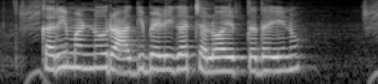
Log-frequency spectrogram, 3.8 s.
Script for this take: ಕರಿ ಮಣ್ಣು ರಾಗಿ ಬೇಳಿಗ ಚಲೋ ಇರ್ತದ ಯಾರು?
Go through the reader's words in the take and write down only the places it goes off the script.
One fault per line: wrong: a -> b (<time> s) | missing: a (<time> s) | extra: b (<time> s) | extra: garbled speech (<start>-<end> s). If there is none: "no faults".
wrong: ಯಾರು -> ಏನು (2.8 s)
